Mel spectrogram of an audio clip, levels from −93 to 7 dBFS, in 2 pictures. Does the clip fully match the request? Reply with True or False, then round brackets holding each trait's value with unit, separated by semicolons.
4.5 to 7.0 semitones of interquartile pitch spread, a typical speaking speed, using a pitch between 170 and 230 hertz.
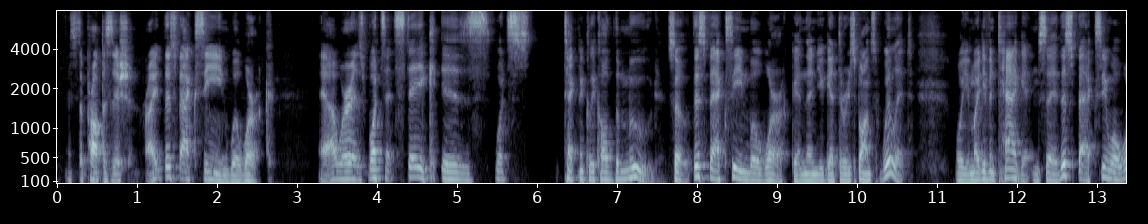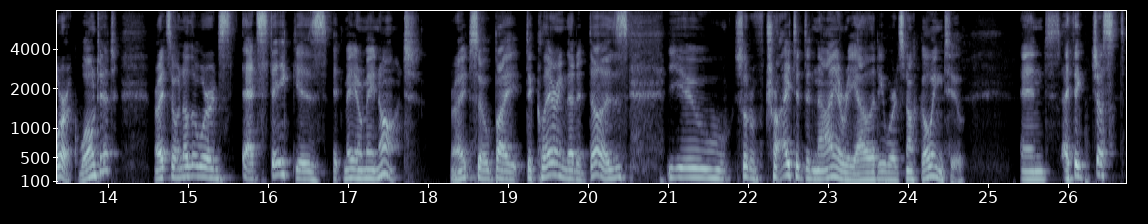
False (5.2 semitones; 185 wpm; 140 Hz)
